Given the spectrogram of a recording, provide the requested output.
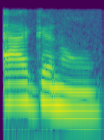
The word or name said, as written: agonal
